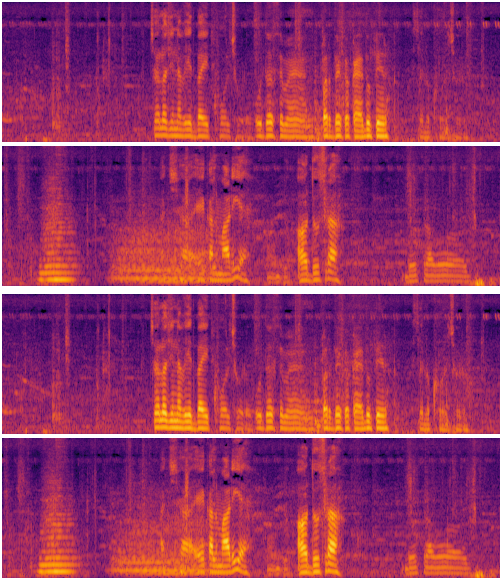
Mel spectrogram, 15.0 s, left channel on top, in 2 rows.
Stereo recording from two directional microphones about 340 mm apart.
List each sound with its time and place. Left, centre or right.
2.2 s speech: centre
8.1 s speech: centre
9.4 s music: left
9.8 s speech: centre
